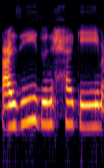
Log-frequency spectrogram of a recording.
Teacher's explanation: عزیز حکیم، عین کے زبر کو جلدی سے ادا کرنا ہے، یا ساکن سے پہلے زا کے نیچے زیر ہے، یا مدہ ہو رہا ہے 2 حرکت کھینچ کے ادا کریں گے ، زا کے اوپر 2 پیش کی تنوین پر اظہار حلقی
